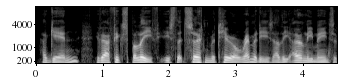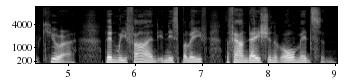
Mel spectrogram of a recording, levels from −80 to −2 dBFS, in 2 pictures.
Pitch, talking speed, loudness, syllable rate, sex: 120 Hz, 180 wpm, -20 LUFS, 5.4 syllables/s, male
